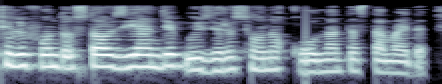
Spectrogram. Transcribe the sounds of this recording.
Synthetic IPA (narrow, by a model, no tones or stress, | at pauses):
e̞lʲe̞fo̞nd̪əʊst̪ɑwzijɑnd̪e̞pwɵzd̪e̞ɾɪso̞nəqʰo̞lˠənɑnt̪ʰɑst̪ɑmɑjd̪ə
